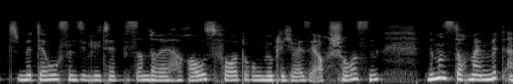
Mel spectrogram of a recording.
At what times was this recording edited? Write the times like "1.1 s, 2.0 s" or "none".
none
